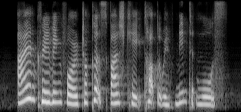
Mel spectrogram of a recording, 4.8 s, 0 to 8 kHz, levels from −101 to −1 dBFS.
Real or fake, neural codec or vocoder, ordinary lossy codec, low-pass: fake; codec, 16 kHz, 2 kbps, X-Codec, HuBERT features, trained on balanced general audio; none; none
